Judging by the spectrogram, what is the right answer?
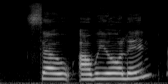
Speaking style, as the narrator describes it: asked Spike

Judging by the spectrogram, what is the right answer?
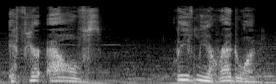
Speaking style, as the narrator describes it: I whispered

